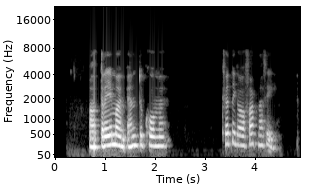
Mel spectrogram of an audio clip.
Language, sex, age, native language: Icelandic, female, 60-69, Danish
